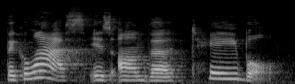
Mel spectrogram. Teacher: while we choose to shine on the content words, the words that bring the content, in this case, glass and table, by going higher in pitch and prolonging them, function words play a smaller role in this show. · In this case, the glass is on the, so I keep going down because these are not stressed words. I'm starting a new word that is stressed, so I'm going to go high in pitch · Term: melody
